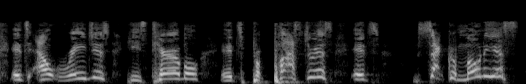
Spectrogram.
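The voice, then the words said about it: Imitates another person's voice, ranting. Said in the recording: “my Jackie Childs impersonation ... That was a good rant”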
